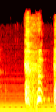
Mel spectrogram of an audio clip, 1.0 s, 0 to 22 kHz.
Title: SEVERE COUGHING FIT While Speaking in New York HD, 720p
